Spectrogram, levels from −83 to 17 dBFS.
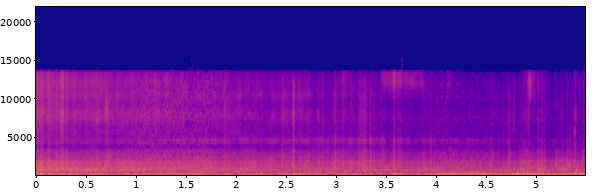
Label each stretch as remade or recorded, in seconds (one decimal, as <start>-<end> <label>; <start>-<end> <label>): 0.0-1.0 remade; 1.0-1.8 recorded; 1.8-4.0 remade; 4.0-4.5 recorded; 4.5-5.5 remade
